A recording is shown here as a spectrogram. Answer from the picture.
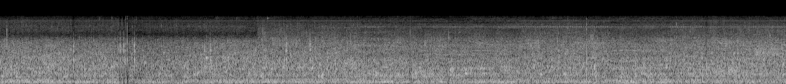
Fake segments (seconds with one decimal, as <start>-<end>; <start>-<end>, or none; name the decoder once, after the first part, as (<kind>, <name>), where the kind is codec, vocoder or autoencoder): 3.6-5.2 (codec, SNAC); 6.1-6.7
